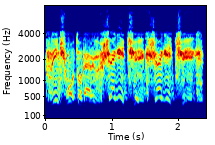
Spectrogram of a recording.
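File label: Hungarian damaged engine mood low, speech; War Thunder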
